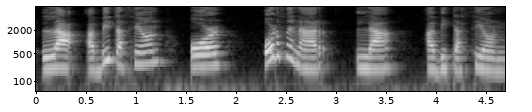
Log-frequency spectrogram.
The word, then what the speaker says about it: habitación: Recoger la habitación or ordenar la habitación. Remember, the H is not there. We never pronounce it.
